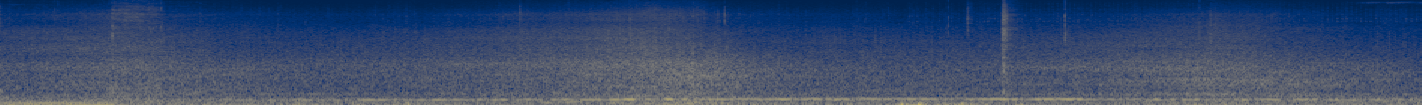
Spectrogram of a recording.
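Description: City road traffic: a car passing, swelling and fading about four to five seconds in, over a steady hum and low rumble, with a couple of brief knocks near the middle.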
